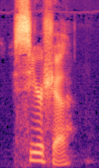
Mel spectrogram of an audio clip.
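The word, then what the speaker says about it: Saoirse: He also says it's pronounced Searsha, and I've been pronouncing it Searsha like a dick.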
